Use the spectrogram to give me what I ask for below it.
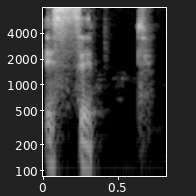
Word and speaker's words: Isis: was here o seer and Isis is a set and set and neftis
